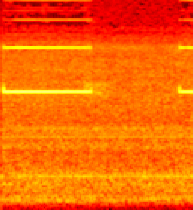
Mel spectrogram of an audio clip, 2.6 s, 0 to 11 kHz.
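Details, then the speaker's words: UPS kit with overload variable being set to 700 W, loaded with 200 W bulbs: steady shrill beep about a second on, a second off, as the UPS flags overload and refuses to switch on until load is reduced. "ये देखें बजर आवाज़ आ रही है। इसका मतलब ये बता रहा है कि आपका लोड ओवरलोड है, इसको कम करें।"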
